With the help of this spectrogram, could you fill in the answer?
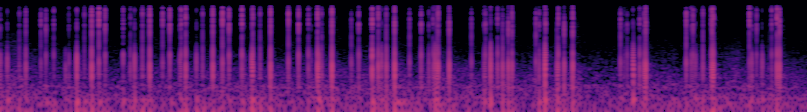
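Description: Long pointed nails tap and scratch the glass screen of a small, thin, solid black smartphone lying flat, screen up, on faux fur. A rapid, dense stream of sharp, bright clicks rides over a steady low hum and soft scratchy noise, with a few brief pauses between clusters.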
